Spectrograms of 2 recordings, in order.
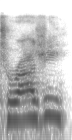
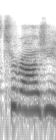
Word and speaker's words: Taraji: How do you pronounce her name? Taraji. Is it Taraji? I thought it was just Taraj. Taraj? No, it's Taraji Henson. Yeah, anytime I've heard her be interviewed, where it's always been Taraji.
